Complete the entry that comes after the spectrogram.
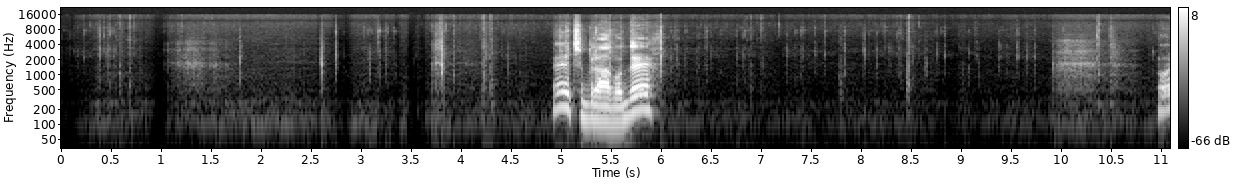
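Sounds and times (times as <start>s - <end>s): faint keyboard typing: 0.0s - 11.0s.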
